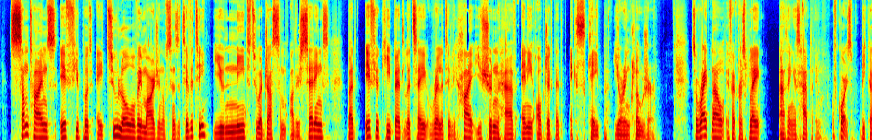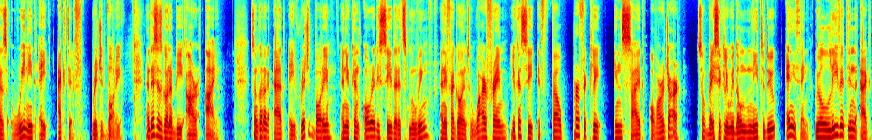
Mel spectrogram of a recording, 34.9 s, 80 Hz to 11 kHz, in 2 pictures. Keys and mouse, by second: 13.8-14.7 middle drag, 15.6 alt+a, 16.0-16.7 middle drag, 16.9 shift+middle drag, 17.7 middle click, 18.5 right click, 18.8-19.2 middle drag, 20.4 shift+middle drag, 21.0 middle drag, 24.0 click, 26.8 z, 27.2 shift+middle drag, 27.8-28.1 middle drag, 29.0-30.9 middle drag.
